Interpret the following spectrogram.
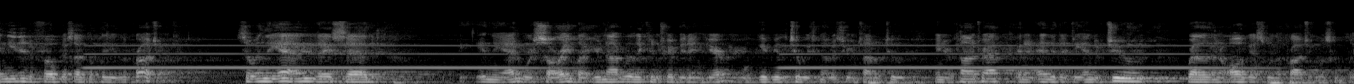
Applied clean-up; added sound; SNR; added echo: none; Wind instrument, woodwind instrument; 12 dB; reverberation time 2.4 s.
